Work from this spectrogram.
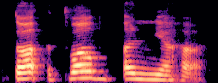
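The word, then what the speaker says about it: त्वन्यः: It's not tav, it's twa. Oh, Twa. Tvanyah. Tvanyah. No, you don't have to break it up. Tvanyah, that's it.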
